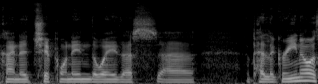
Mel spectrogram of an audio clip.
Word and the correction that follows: Pellegrini: is that how you say his name? – Pellegrini.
